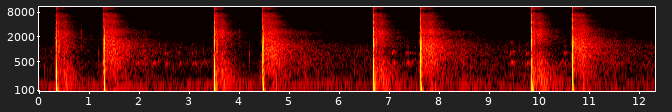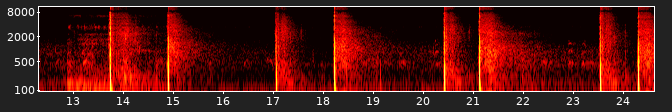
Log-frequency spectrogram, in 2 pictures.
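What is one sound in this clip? Fireworks launch with sharp pops, one after another.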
